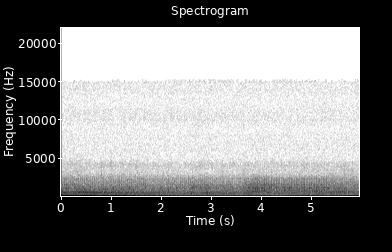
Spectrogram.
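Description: Off-road 4x4 engine running at low revs with a steady low hum. It eases off over the first couple of seconds and then holds steady.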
